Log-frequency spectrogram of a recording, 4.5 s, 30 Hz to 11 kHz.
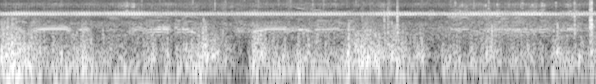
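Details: Savi's warbler (Locustella luscinioides), one of two birds singing at De Onlanden, Drenthe, the Netherlands, on the morning of 22 April 2018: a steady, high, unbroken mechanical reeling that runs through the whole stretch, half buried under heavy rumbling wind.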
